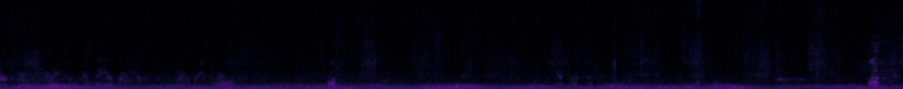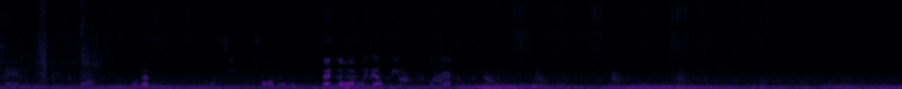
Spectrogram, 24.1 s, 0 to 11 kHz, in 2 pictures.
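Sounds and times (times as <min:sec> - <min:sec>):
low murmur: 0:00.0 - 0:16.0.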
